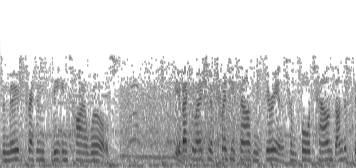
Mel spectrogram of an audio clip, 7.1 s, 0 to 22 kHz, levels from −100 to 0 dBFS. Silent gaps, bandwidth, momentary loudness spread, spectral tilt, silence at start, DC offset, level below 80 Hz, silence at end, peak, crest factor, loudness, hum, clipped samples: none; 5.8 kHz; 12 LU; -4 dB/octave; 0 s; under 0.1%; -50 dBFS; 0 s; -8 dBFS; 22 dB; -32 LUFS; none; under 0.1%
